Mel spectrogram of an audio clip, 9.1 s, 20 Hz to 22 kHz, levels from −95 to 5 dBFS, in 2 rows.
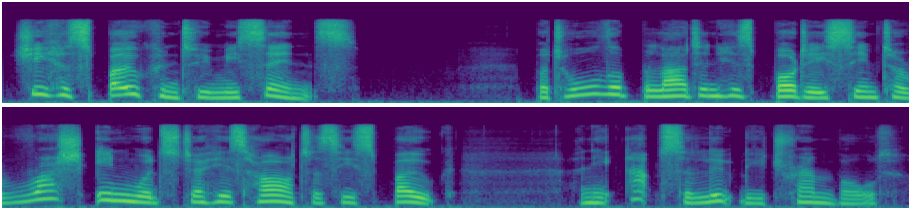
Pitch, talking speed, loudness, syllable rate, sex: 205 Hz, 180 wpm, -21 LUFS, 5.1 syllables/s, female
